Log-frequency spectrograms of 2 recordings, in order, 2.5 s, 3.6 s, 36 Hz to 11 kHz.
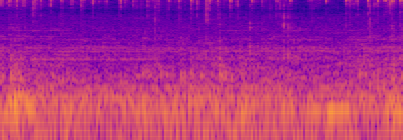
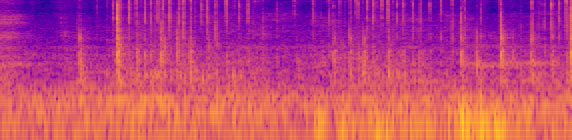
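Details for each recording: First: Suzuki GSX-S150 chain and sprocket turning with a steady low whir and no ticking, after cleaning and lubrication; the ticking had been caused by a dirty front sprocket. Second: Suzuki GSX-S150 motorcycle, about 1,500 km and 4 months since last oil change, ridden in muddy rain: with chain guard and front sprocket cover removed, quick uneven metallic clicking over low drivetrain rumble at the front sprocket, caused by dirt; fix is cleaning and lubricating chain and sprocket.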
